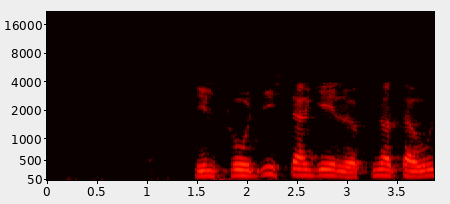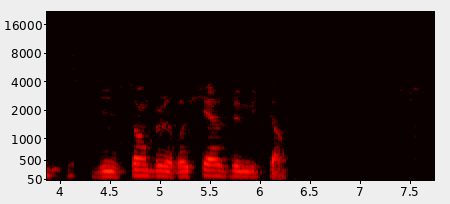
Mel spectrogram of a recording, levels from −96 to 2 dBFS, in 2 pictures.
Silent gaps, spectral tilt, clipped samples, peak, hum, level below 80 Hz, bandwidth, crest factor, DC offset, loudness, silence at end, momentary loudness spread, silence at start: none; -7 dB/octave; under 0.1%; -44 dBFS; none; under -90 dBFS; 13.5 kHz; 16 dB; under 0.1%; -59 LUFS; 1.5 s; 7 LU; 1.45 s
